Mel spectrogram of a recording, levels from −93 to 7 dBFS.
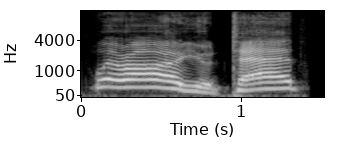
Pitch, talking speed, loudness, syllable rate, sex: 220 Hz, 160 wpm, -13 LUFS, 4.8 syllables/s, male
